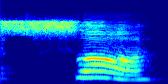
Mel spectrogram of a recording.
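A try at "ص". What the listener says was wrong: Nggak boleh so langsung, mengalir dulu.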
